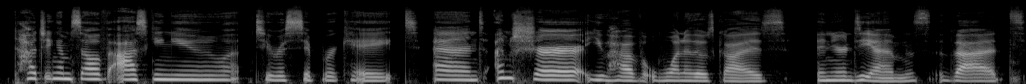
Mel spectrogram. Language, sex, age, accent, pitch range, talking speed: English, female, 20-39, American, 175-215 Hz, 110 wpm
